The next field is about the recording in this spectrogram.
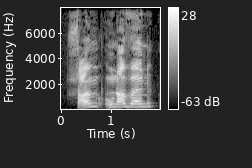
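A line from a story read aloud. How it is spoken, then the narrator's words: Tragic voice. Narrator (Czech): řekl tragickým hlasem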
